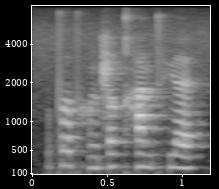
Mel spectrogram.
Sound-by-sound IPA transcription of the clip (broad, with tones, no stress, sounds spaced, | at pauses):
t̪ ɤ˥˩ t̪ʰ ɤ˩ ŋ ʂ ɤ˥˧ kʰ a˥˧ n t̪ʰ ɥ ɛ˥˩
